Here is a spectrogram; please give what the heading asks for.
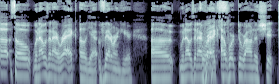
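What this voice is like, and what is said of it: Usual voice. Nothing is said of it.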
